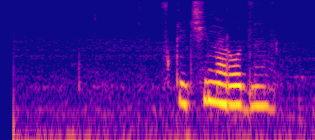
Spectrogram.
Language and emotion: Russian, neutral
